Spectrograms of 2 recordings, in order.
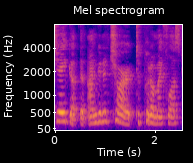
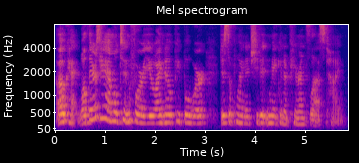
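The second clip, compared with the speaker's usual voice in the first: ordinary talk, nothing marked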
